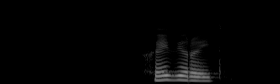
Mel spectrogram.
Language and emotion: Russian, neutral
